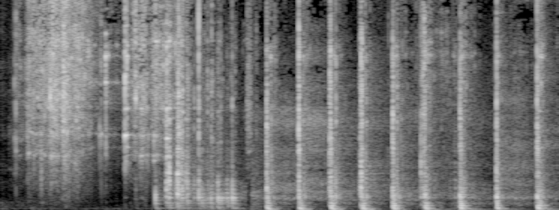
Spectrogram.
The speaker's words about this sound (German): ich zermal die erstmal so ein bisschen. Ich bin jetzt hier in der Werkstatt, dafür werde ich wahrscheinlich einfach einen Hammer benutzen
